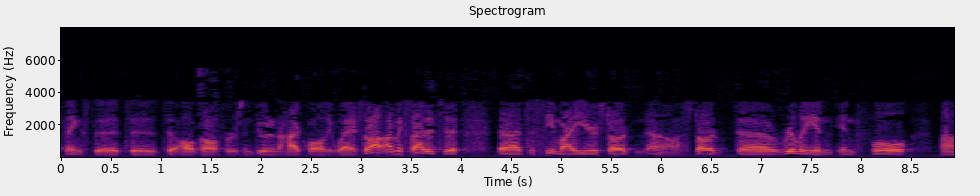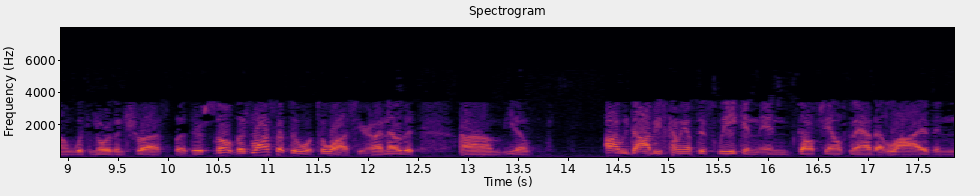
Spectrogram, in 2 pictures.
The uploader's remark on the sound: called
